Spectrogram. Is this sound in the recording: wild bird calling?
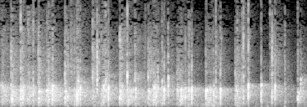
no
